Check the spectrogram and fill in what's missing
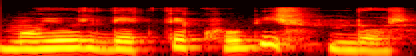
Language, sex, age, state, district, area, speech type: Bengali, female, 60+, West Bengal, Uttar Dinajpur, urban, spontaneous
